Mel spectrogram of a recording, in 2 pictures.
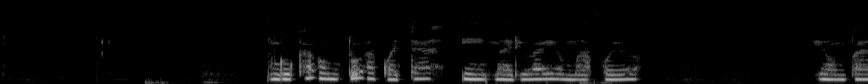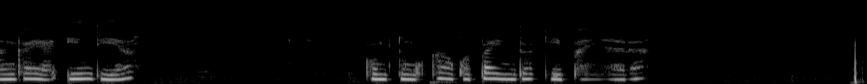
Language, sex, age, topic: Oshiwambo, female, 18-24, finance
